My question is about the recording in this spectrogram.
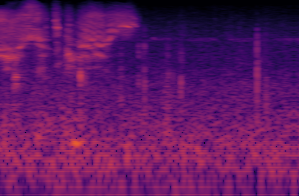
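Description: A woman softly saying "görüşürüz" (goodbye), breathy and hissy, in the first second. Then low background with a few faint clicks.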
